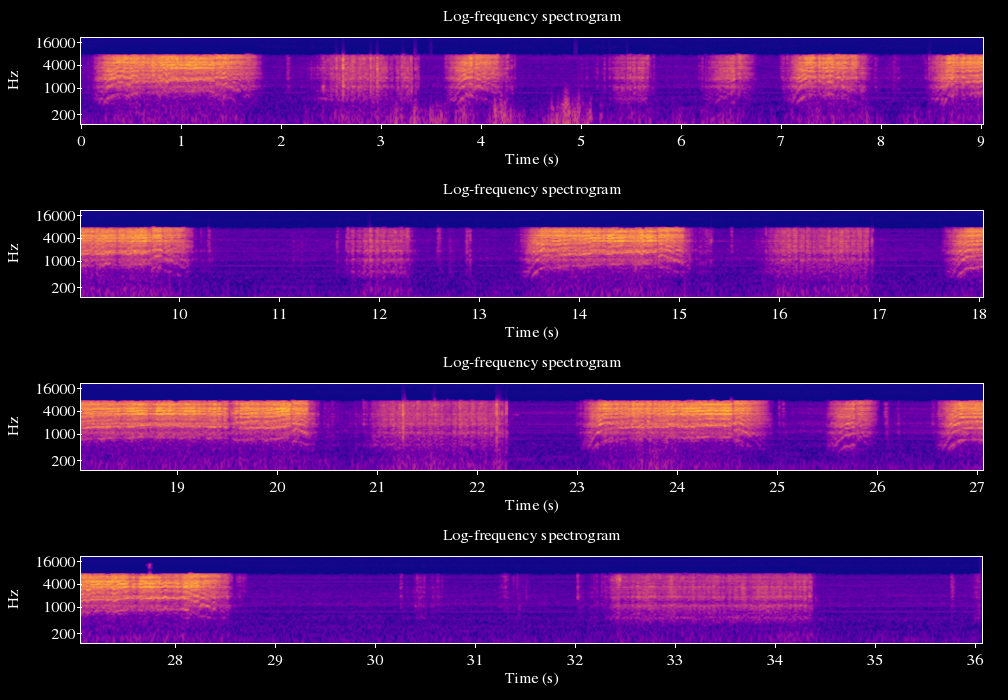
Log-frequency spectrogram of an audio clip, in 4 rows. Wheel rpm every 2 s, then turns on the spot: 110, 30, 20, 40, 110, 30, 40, 100, 30, 190, 60, 70, 90, 110, 50, 0, 30, 20.
4-8 10-12 14-16 20-22 32-36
